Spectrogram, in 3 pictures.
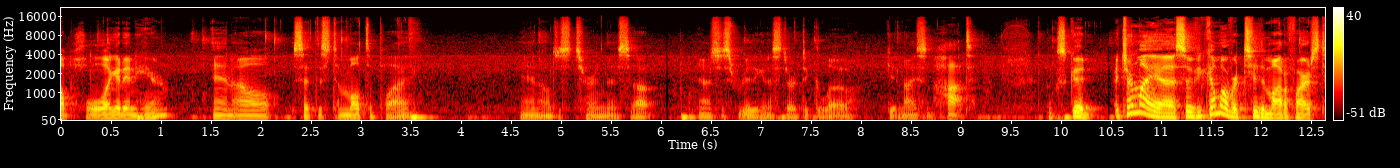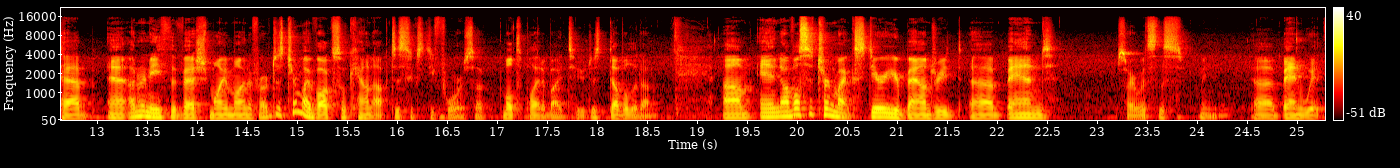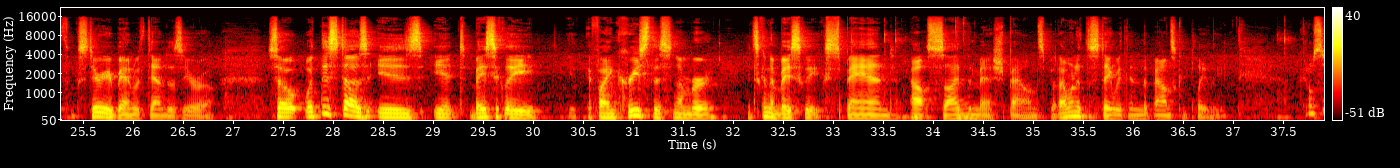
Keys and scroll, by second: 3.6 Return, 34.5 Return.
